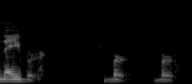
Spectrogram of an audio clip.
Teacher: burr, burr, right? No vowel sound at all.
